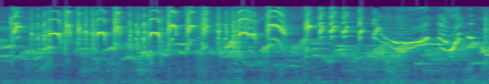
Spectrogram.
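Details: Agitated white-rumped shama singing without pause after a silent spell: dense, very high, rapid song of sharp chips, buzzy bursts and looping whistled slurs, loud and continuous throughout.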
